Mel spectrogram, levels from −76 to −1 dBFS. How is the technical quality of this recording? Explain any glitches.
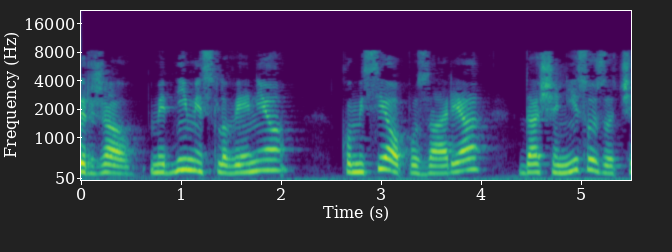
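The quality is compromised by plainly audible lossy coding throughout the speech. MP3 compression, likely the cause, leaves a watery, swirly texture with nothing above 8.3 kHz, which fits a bitrate near 33 kbps. A spectrogram shows a hard ceiling and flickering gaps where starved bands drop out.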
